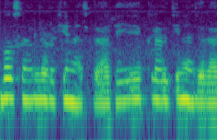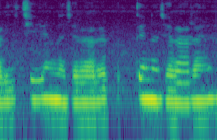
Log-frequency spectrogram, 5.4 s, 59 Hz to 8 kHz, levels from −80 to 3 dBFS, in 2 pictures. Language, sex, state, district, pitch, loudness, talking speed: Hindi, female, Bihar, West Champaran, 225 Hz, -16 LUFS, 245 wpm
